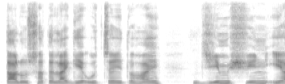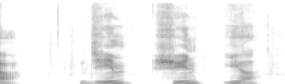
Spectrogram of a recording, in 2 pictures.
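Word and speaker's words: جيم: এখানে বলা আছে যে জিভের মাঝখান এবং তার বরাবর উপরের তালুর সাথে লাগিয়ে উচ্চারিত হয় জিম, শিন, ইয়া।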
